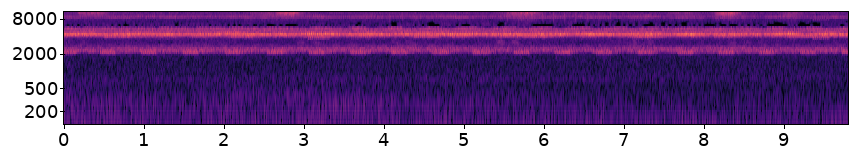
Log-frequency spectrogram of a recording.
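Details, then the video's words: Chorus of New England summertime crickets: a steady, unbroken high trill with a fainter lower hum beneath. Soft, higher chirping bursts come and go every couple of seconds, over a low background rumble. "Over 1 Hour Of Tinnitus Masking With Crickets"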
